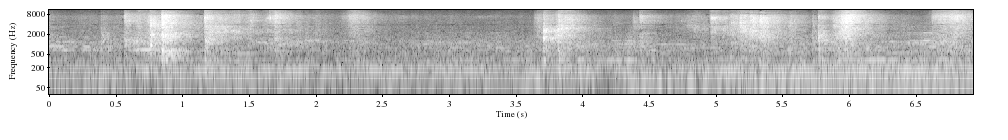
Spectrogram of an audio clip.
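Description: Kitchen knife scraping and cutting through a pale vegetable in short, irregularly spaced rasping strokes, with a steady low hum underneath.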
